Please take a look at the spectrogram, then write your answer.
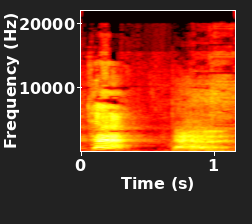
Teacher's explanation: you said the same makhraj of the ba, but you didn't do it with shidda, right? So you make a P sound.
